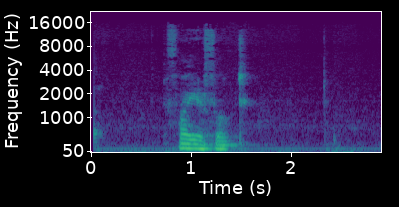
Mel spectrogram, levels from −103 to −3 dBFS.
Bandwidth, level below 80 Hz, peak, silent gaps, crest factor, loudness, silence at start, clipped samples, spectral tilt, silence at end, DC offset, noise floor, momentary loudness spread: 15.5 kHz; -70 dBFS; -24 dBFS; none; 18 dB; -39 LUFS; 0.05 s; under 0.1%; -6.5 dB/octave; 0.3 s; under 0.1%; -66 dBFS; 24 LU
